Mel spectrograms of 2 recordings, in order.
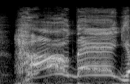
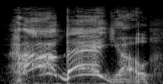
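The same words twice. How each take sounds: First: High, slow shouted outrage; drawn-out mock fury; over-the-top indignant yell; How Dare You guy. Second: High, slow outraged shriek; hammed-up indignant cry; How Dare You guy. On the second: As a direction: stretch it out in mock fury. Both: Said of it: "How Dare You Drag Racer".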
